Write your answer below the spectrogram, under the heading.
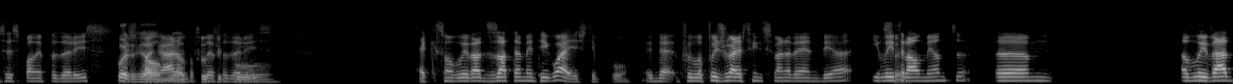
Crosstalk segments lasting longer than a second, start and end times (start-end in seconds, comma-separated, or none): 1.1-2.7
